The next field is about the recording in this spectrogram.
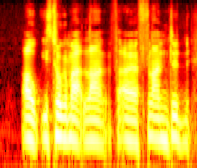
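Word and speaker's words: Llandudno: Oh, he's talking about Flandudnu. It's actually, isn't it pronounced Flandudnu? It looks like Landudnu, but it's Flandudnu, isn't it? Am I right?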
